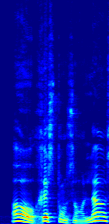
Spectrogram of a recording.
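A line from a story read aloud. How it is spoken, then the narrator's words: Impatient exclamation. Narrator (French): s'écria, impatienté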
